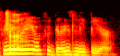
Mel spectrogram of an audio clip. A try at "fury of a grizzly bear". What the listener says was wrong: Okay, now instead of grizzly, give me a good GR. Fury of a grizzly bear.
